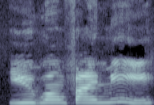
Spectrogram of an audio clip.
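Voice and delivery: a lightly voiced duckling teasing; duckling's cry. Duckling teasing Mama at hide and seek, lightly voiced. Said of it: "cried Whittle".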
